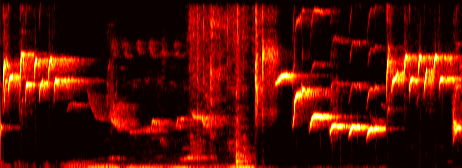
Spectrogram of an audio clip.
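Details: Brown-chested jungle flycatcher song played as a training recording to get caged birds singing: bright high whistled phrases with descending stepped notes, a noisy low rumbling stretch in the middle, then fast repeated downslurred whistles.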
